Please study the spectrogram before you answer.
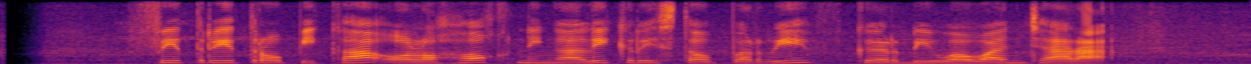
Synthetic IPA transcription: fit̪ɾit̪ɾɔpikaʔɔlɔɦɔk̚niŋalikɾist̪ɔpərifkɨrdiwawaɲt͡ʃaɾa

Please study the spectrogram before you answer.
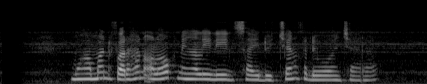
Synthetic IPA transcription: muɦamadfaɾɦanɔlɔk̚niŋalidisaidut͡ʃankərdiwawaɲt͡ʃaɾa

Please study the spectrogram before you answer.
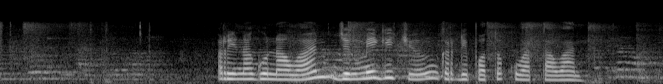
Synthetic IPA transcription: rinaɡunawand͡ʒɨŋmɛɡit͡ʃɨŋkɨrdipɔt̪ɔkuwart̪awan

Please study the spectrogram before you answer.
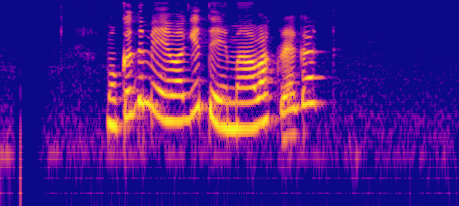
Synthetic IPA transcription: mokəd̪əmeːʋaɡeːt̪eːmaːʋakɾæɡat̪

